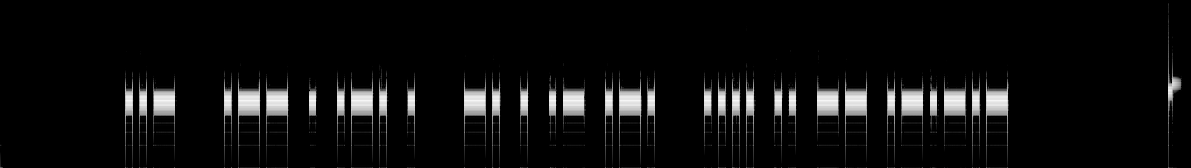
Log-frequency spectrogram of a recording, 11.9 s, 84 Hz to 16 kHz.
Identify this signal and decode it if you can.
Morse code, heard as a keyed tone, about 17 wpm, 700 Hz. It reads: U WERE NEAR HIM.
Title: Sentences from Top 200 Words and Abbreviations 17wpm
